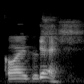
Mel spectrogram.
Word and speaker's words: Gyökeres: Gyökeres or something. Gyökeres.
